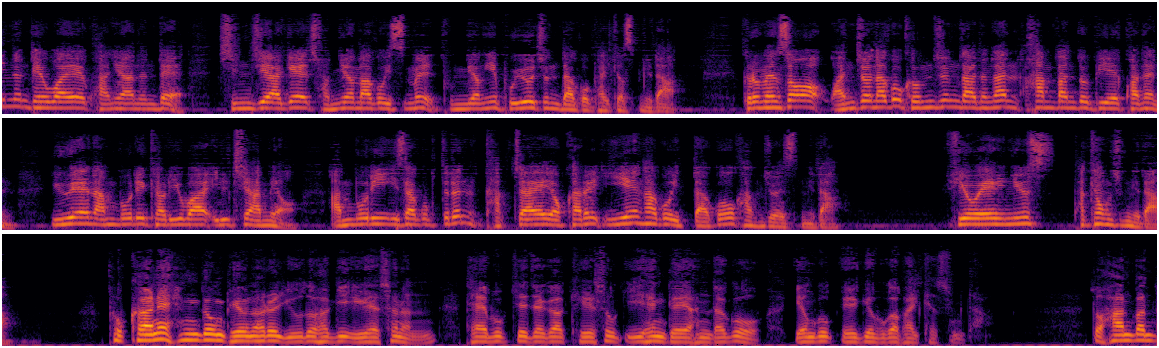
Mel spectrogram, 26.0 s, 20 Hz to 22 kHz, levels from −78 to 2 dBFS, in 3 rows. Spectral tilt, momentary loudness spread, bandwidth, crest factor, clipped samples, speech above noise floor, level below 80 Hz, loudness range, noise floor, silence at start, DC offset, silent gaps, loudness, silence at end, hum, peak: -5.5 dB/octave; 10 LU; 15 kHz; 22 dB; under 0.1%; 31 dB; -56 dBFS; 5 LU; -55 dBFS; 0 s; under 0.1%; none; -24 LUFS; 0 s; none; -2 dBFS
